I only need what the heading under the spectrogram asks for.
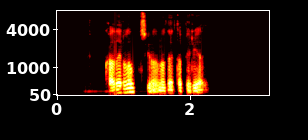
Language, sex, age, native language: Icelandic, male, 30-39, Icelandic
